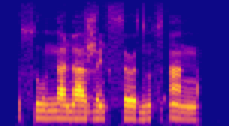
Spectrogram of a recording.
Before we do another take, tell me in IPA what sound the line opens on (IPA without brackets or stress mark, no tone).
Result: s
